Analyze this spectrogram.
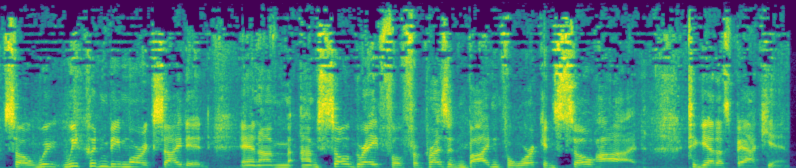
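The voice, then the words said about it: Strong Boston accent. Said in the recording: “A plus Boston accent there”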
